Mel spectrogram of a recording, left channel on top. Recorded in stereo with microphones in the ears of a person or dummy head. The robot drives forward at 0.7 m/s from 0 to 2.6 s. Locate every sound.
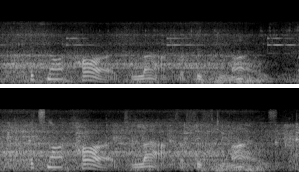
0.3 s a man speaking: 80° right; by 2.8 s 70° right (ahead or behind)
